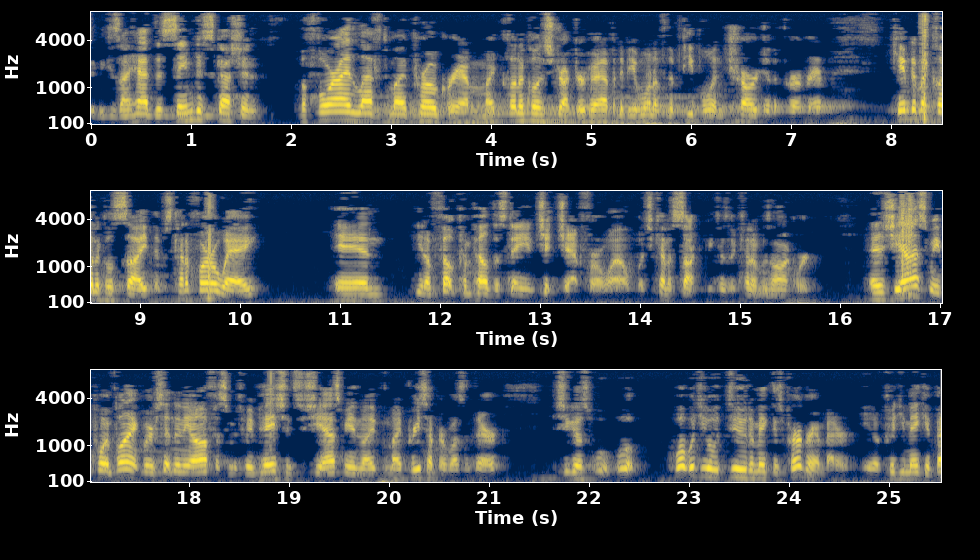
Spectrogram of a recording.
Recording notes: This episode was delayed, unfortunately due to some technical difficulties. Please excuse some of the sound quality as I am working through some kinks.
